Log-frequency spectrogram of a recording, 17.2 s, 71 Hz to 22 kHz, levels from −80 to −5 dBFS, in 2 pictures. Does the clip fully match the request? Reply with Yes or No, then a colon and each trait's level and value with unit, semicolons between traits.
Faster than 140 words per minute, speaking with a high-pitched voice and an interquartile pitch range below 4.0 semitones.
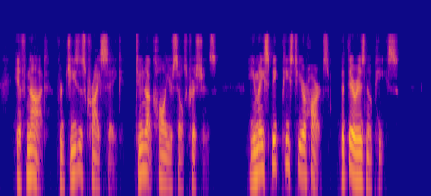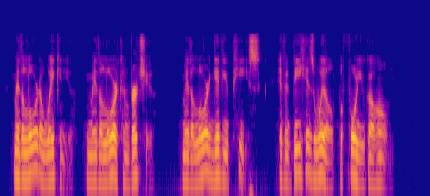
No: average, 165 wpm; low, 130 Hz; average, 3.4 semitones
